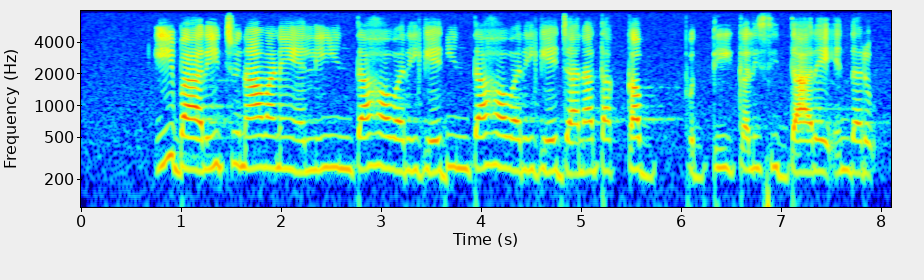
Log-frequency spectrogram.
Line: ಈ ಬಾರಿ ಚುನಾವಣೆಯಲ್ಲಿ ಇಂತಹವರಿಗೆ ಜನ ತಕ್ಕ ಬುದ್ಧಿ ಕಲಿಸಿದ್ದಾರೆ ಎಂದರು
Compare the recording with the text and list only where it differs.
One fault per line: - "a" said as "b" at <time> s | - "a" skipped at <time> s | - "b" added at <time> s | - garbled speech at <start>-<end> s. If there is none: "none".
- "ಇಂತಹವರಿಗೆ" added at 3.7 s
